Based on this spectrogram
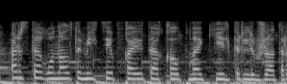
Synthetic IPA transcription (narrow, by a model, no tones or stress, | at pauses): ɑɾəst̪ɑʁwo̞nɑlˠt̪əme̞k̚t̪e̞p̚qʰɑjt̪ɑqʰɑlˠpənɑkʲʰe̞lt̪ɪɾɪlɪpʒɑt̪əɾ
